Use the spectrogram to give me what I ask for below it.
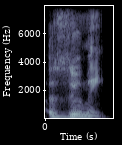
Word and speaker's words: AZM: lady whose name is spelled azm but it's pronounced Azumi if you watch that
